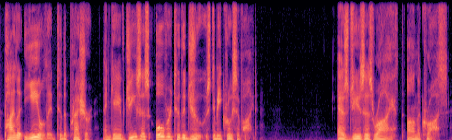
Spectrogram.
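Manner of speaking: plain reading voice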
